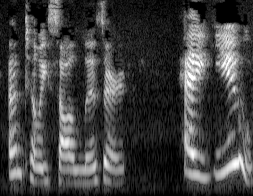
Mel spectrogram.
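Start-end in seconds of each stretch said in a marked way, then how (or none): 1.8-2.5 loud, higher shout-out; bossy call. Acted. Mouse hailing the lizard, loud and cocky. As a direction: call across to a stranger, cocky. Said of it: "said the mouse".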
